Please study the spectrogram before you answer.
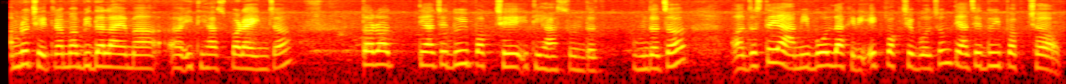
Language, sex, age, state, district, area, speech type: Nepali, female, 45-60, West Bengal, Darjeeling, rural, spontaneous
